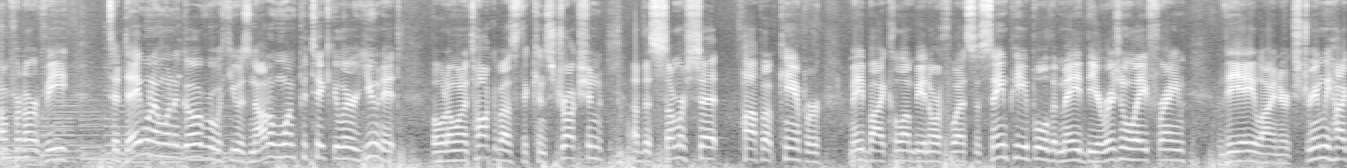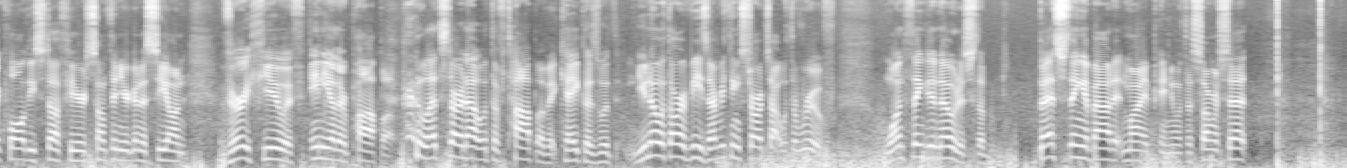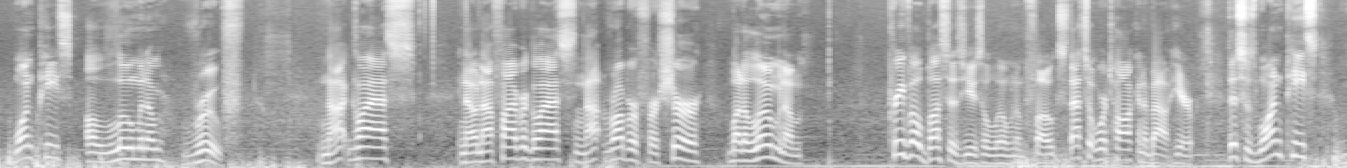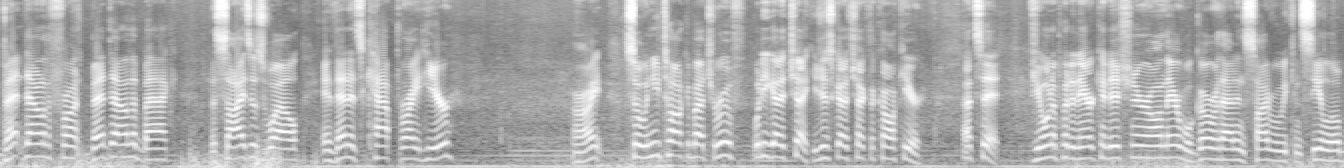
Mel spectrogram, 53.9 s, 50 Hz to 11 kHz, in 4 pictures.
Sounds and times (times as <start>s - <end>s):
Speech: 0.0s - 26.0s, 27.1s - 29.4s, 30.1s - 35.0s, 35.8s - 45.0s, 46.1s - 53.8s.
